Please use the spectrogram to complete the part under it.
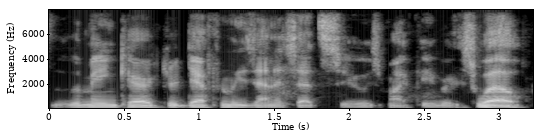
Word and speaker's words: Zenitsu: I'm really bad at pronouncing names, but I would say Zenitsu, isn't it? – Zenizetsu, yes.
